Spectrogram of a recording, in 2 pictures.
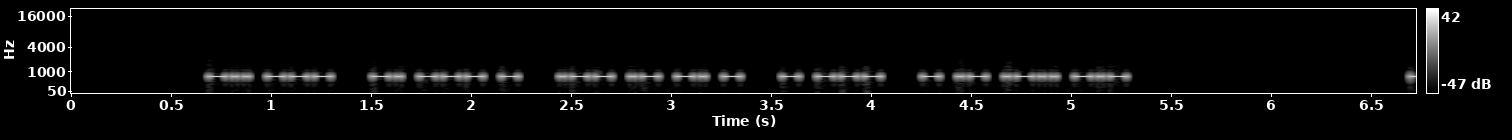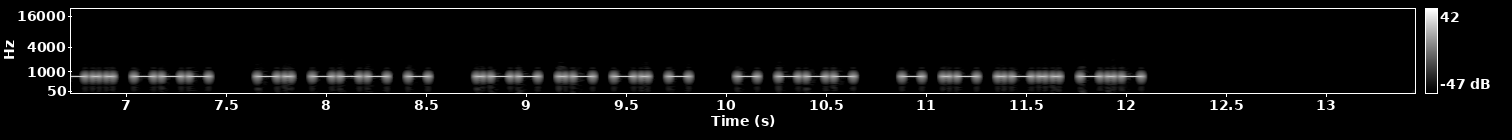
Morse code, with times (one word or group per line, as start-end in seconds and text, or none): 0.7-1.3 DO
1.5-2.2 NOT
2.4-3.3 WANT
3.6-4.0 TO
4.3-5.3 TALK
6.7-7.4 DO
7.7-8.5 NOT
8.8-9.8 WANT
10.1-10.6 TO
10.9-12.1 TALK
